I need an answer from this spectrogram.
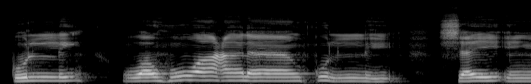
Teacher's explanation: شین کو یا کے ساتھ ملانا ہے، یا لین ہے بغیر کھینچے پڑھیں گے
